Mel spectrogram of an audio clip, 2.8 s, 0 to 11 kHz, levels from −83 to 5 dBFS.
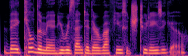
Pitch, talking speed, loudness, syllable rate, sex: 185 Hz, 255 wpm, -16 LUFS, 6.6 syllables/s, female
